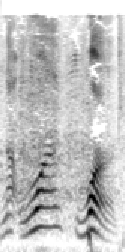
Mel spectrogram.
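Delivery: slow, loud, each word stressed; emphatic complaint. Retold or imitated. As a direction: visitors complain they understood nothing. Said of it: "they were saying".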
